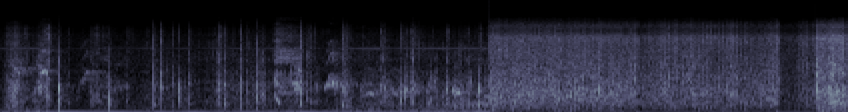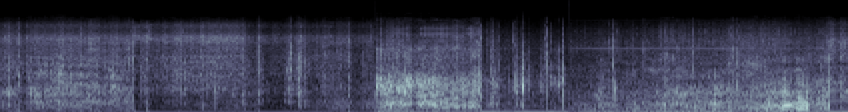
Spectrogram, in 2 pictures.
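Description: Skateboard rolling on pavement: scattered knocks and clacks for the first few seconds, then a steady rolling noise that grows louder toward the end.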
